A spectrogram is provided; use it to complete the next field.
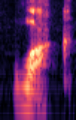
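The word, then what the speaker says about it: Lugh: and his name was luck is how you pronounce it it's spell l-u-g-h but it's pronounced luck and he was originally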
